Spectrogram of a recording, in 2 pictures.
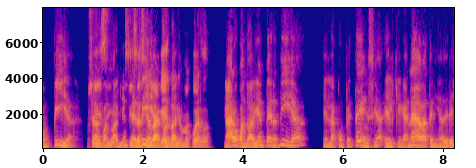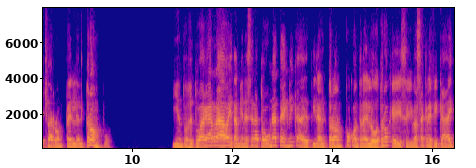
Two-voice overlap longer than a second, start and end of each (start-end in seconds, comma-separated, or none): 0.9-2.9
